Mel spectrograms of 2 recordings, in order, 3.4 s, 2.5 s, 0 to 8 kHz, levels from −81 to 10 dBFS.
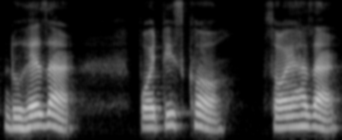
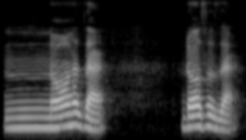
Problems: background sounds at intervals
